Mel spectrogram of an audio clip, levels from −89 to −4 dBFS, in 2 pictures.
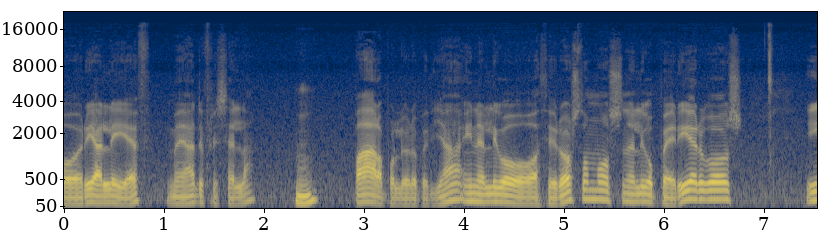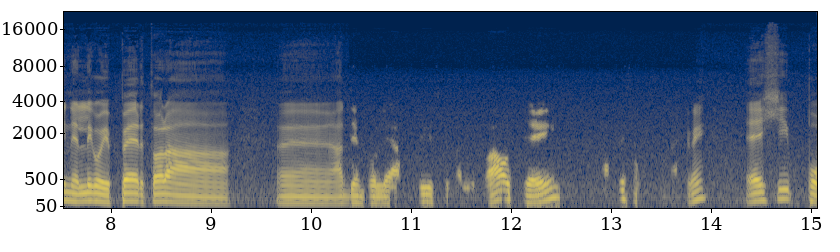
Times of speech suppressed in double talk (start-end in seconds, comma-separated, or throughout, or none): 10.39-12.55, 12.81-13.82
